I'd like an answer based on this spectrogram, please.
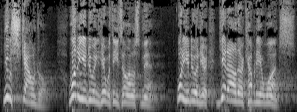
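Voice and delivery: loud, high furious shout; preacher acting the duke's angry outburst. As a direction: roar at the prisoner like an outraged duke. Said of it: "the duke shouted".

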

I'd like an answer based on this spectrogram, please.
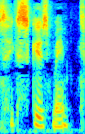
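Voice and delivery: whispered aside, excuse me; whispered apology. Real, not acted. Apologises mid-reading.

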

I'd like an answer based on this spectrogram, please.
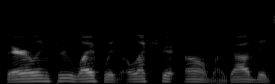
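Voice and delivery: usual speaking voice

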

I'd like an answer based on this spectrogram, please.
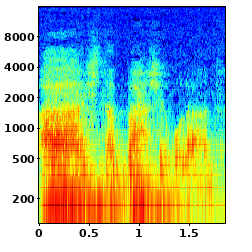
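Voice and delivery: slow, unvoiced whisper of praise; voicing the self-sacrificer's hushed answer; whispered pious reply. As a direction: breathe it out like a humble devotee. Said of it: "מה הוא אומר?".

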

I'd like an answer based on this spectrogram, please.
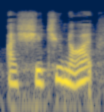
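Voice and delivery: ordinary delivery

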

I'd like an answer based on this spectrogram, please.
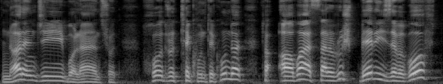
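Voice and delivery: lively children's story reading, characters lightly voiced; expressive storybook narration with playful character voices. A narrator's reading. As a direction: tell it like a bedtime tale for kids. Reads the story aloud.

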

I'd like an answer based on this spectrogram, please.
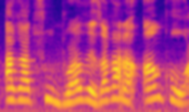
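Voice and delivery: ordinary delivery

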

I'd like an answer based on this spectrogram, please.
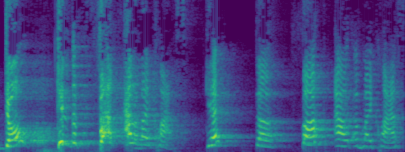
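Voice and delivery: fed-up teacher yelling at the class; angry outburst. Real, not acted. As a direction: throw them out of the room. Angry rant at commenters.

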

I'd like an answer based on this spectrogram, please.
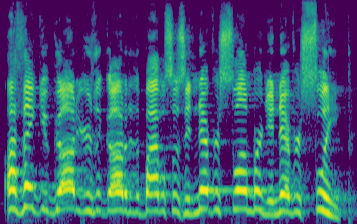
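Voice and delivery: high, loud preacher's prayer; fervent thanksgiving. Real, not acted. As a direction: cry out thanks to God. Fervent thanks shouted to God.

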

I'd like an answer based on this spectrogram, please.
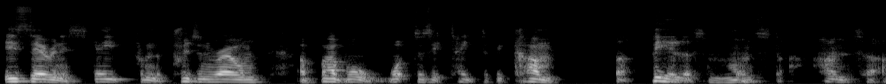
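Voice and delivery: low, dramatic trailer-style read; film blurb read. Acted. Reviewer reading the film's synopsis to viewers, in a low trailer-style voice.

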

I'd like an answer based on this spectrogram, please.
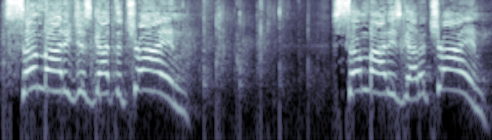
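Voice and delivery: loud, high pulpit exhortation; impassioned shouted appeal; full-force preaching. Acted. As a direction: call out urgently to the congregation.

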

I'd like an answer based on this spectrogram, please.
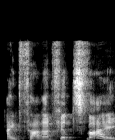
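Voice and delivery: high, loud burst of delight; delighted Ernie. Acted. Ernie discovering Bert's new tandem, beaming with enthusiasm. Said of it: "Ernie strahlt vor Begeisterung".

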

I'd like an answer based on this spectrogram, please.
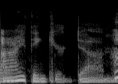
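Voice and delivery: put-on low, slow, deliberate child's insult. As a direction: imitate a kid solemnly delivering a verdict. Child's insult, retold slowly.

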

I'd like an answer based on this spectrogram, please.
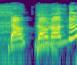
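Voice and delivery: high-pitched cartoonish Australian accent; mock Australian accent. Joining friends' Hugh Jackman joke, high mock Australian accent. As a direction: squeal it in a silly Australian accent. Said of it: "hay un cabrón que es australiano".

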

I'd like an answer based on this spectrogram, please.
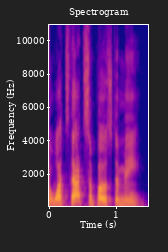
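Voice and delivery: loud, high, accusing question; mock-offended outburst at a supposed slight; indignant challenge. Husband reacting to wife's fine, loud indignation.

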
